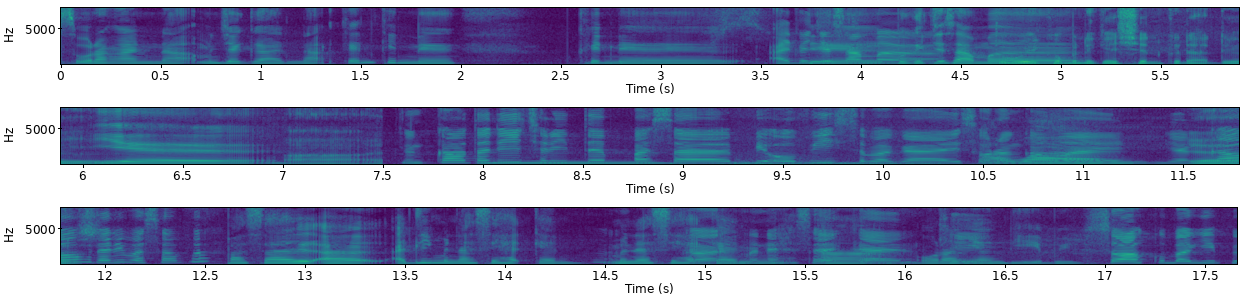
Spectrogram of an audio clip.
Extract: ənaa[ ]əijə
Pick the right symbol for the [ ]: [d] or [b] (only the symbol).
d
